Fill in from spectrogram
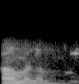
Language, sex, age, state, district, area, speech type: Kannada, male, 18-30, Karnataka, Davanagere, rural, conversation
